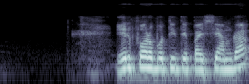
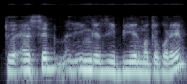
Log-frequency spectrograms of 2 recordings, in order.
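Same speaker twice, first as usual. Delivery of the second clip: normal talking voice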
